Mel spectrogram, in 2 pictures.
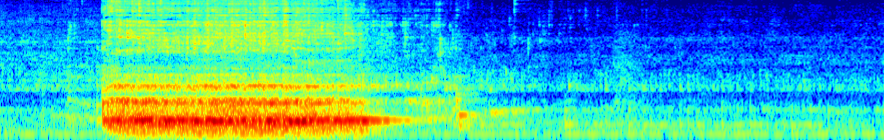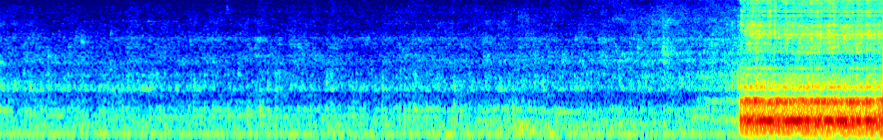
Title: Very interesting sinkdrain with gurgling sound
